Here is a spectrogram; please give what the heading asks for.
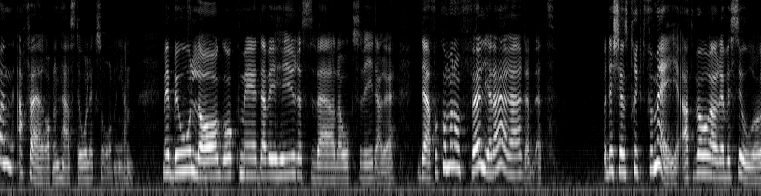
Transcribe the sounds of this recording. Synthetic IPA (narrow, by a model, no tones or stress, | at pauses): ɛna̰fæːɾavd̪ɛnɦæːɾʂt̪uːɭeksɔ̰ɖɳɪ̰ŋə̰n | mɛbuːlɑːɡɔkmɛd̪æɾvɪɦyːɾəsvæːɖaɔksɔviːd̪a̰ɾə | d̪æɾfœɾkʰɔmːəɖɔmfœljad̪ɛɦæːɾæːɾə̰nd̪ə̰t̪ | ɔd̪ɛɕɛnst̪ʰɾʏkt̪fœɾmɛja̰t̪voːɾaɾɛvɪsuːɾə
